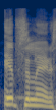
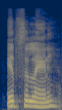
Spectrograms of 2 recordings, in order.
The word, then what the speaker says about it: Ypsilanti: why is there a Y? I've been telling people Ypsilanti. All right, say that again for me. Ypsilanti. So the Y is silent. It don't make no sense.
